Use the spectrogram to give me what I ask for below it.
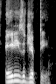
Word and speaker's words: Aedes aegypti: Let's see how to pronounce it. Aedes aegypti.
